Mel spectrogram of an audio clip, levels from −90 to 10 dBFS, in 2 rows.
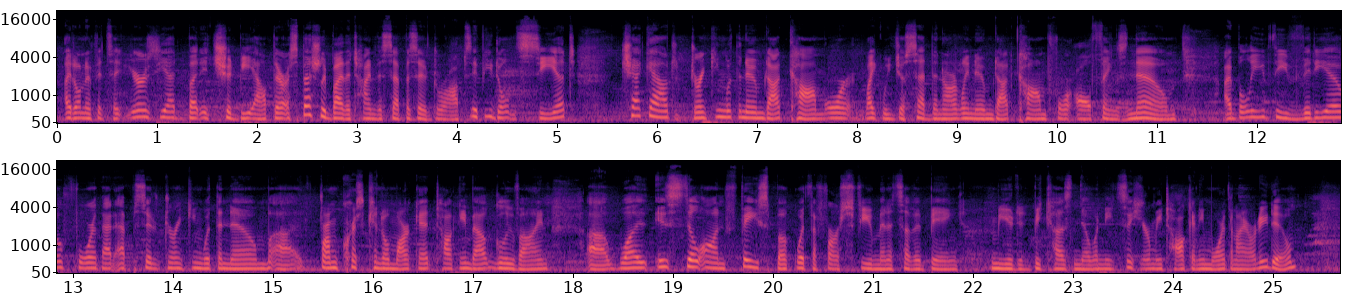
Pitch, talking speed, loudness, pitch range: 175 Hz, 205 wpm, -26 LUFS, 160-190 Hz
